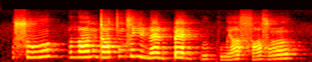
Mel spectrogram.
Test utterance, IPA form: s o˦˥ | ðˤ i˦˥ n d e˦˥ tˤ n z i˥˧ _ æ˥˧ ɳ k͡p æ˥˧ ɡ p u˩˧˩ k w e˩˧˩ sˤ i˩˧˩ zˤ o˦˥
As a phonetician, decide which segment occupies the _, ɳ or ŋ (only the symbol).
ɳ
